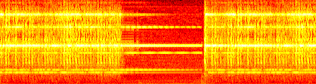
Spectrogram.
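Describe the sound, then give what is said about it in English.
A telephone rings loudly with a shrill, buzzing bell tone, stopping briefly in the middle before the ringing starts again. There is no talking. “Let's take a break and call them the Mental Institute. Okay. No. Wrong phone.”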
